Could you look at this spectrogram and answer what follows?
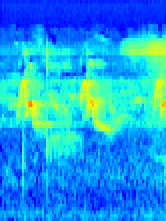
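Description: Song thrush singing in woodland, faint and somewhat distant, with three short, bright chirping phrases spaced across the moment.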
